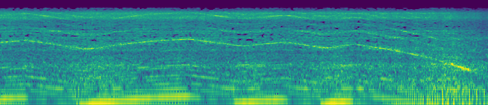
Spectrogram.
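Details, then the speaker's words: Honda scooter after gearbox rebuild with new bearings and pulley shaft: flute-like whistle over the engine, rising and falling as throttle is blipped, plus whining at start and a dragging rear wheel. "itu ya teman-teman, jadi suaranya itu nyuling. Jadi selain suaranya nyuling, ini rodanya juga seret nih."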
